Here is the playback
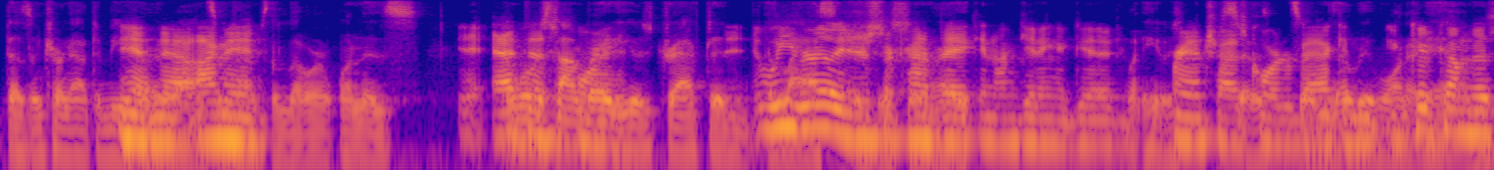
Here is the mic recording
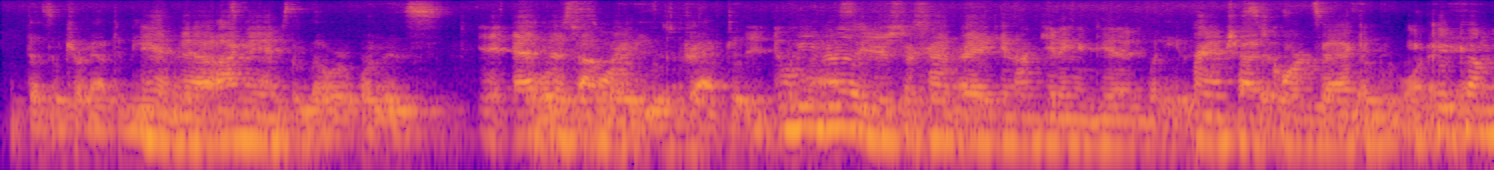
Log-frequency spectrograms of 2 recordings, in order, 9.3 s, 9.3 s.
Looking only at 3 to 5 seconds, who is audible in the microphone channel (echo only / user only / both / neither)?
both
